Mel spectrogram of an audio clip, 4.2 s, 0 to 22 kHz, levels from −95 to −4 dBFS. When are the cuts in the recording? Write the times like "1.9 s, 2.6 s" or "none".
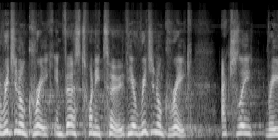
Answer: none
